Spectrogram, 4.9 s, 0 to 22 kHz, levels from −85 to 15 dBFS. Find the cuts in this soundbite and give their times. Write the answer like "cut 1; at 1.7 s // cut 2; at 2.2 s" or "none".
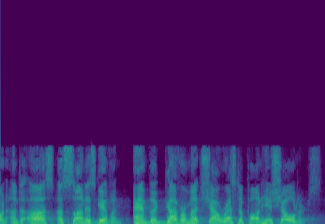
cut 1; at 1.9 s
